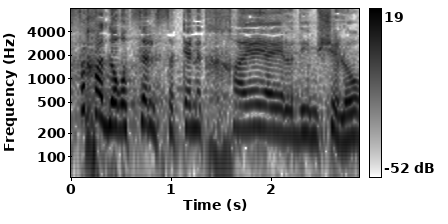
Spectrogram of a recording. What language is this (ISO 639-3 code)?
heb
